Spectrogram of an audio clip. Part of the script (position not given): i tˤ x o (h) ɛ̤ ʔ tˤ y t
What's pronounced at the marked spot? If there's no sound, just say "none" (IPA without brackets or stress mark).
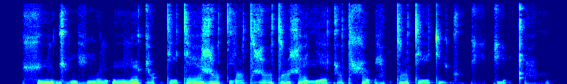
ʔ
